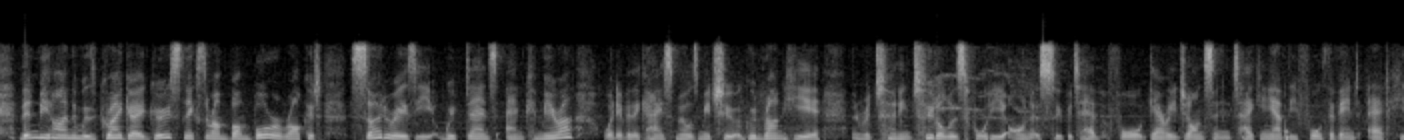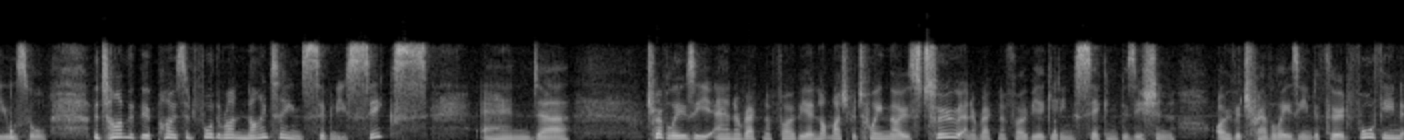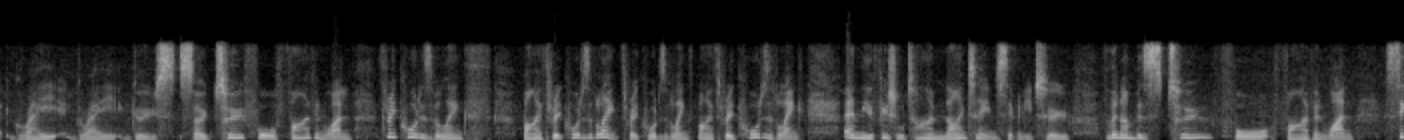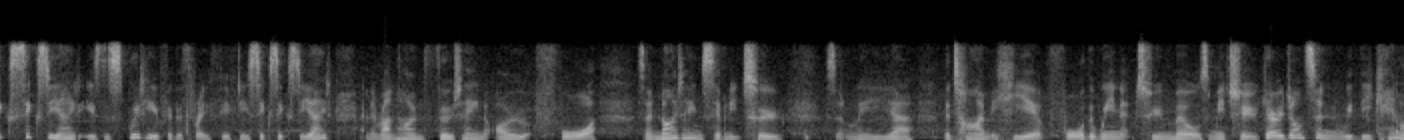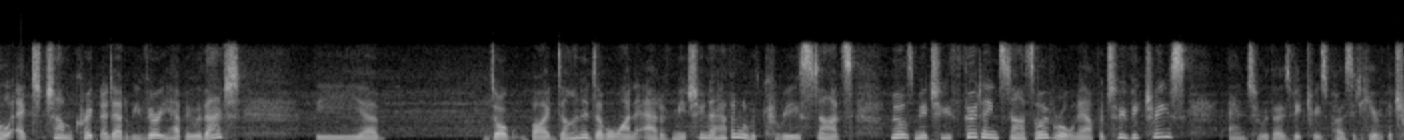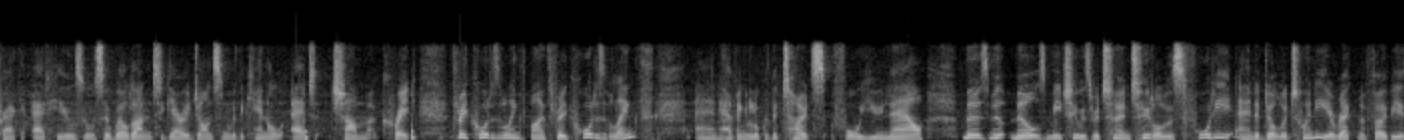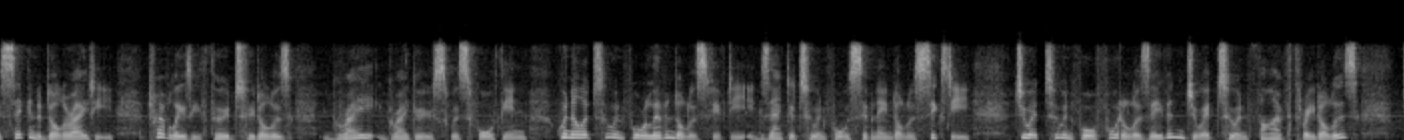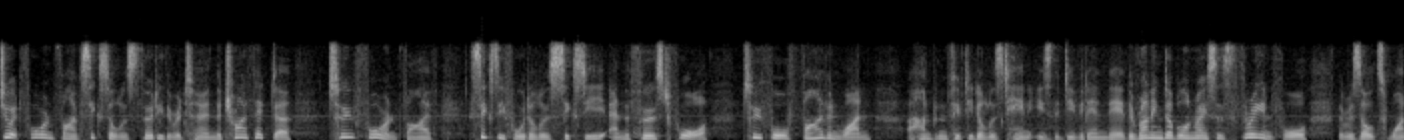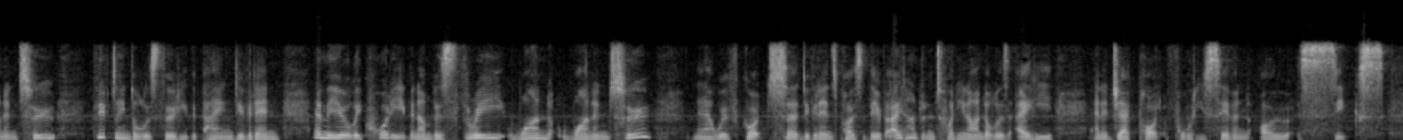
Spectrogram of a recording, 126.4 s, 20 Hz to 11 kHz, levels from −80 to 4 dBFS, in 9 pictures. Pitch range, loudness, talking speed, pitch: 165-215 Hz, -27 LUFS, 160 wpm, 180 Hz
